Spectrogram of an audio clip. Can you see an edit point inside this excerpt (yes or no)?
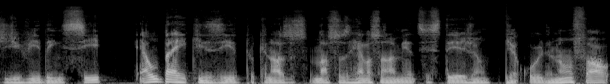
no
